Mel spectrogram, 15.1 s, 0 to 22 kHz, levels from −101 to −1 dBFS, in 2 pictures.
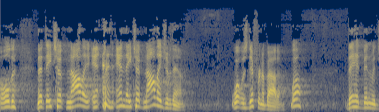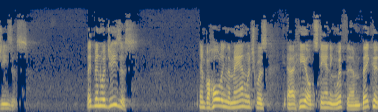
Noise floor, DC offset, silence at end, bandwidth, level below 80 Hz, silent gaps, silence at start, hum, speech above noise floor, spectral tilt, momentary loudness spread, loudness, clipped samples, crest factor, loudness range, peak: -53 dBFS; under 0.1%; 0 s; 15 kHz; -62 dBFS; none; 0 s; none; 34 dB; -4 dB/octave; 10 LU; -19 LUFS; under 0.1%; 16 dB; 5 LU; -4 dBFS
